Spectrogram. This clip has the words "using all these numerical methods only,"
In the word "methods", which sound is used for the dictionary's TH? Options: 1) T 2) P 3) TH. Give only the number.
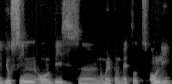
1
